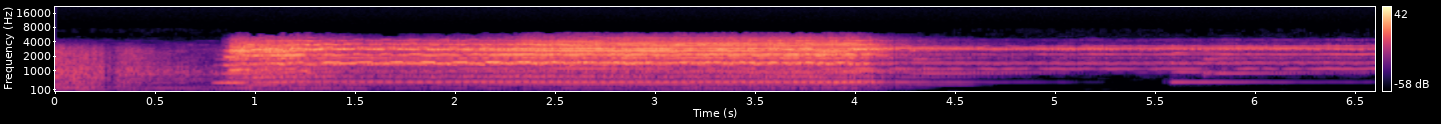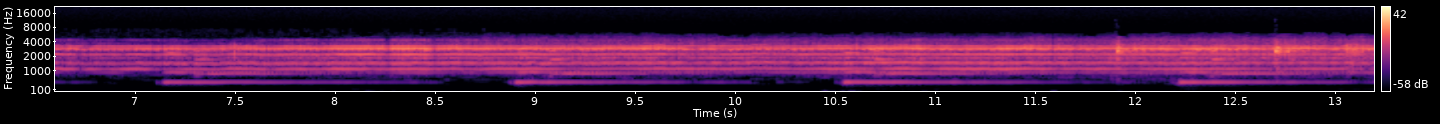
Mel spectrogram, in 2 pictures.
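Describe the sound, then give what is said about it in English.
A loud orchestral chord gives way to a sustained held tone, under which a clock on a dresser in a hotel room ticks slowly and steadily in a regular, deliberate rhythm, with no voices. “I'm standing here staring at a clock on a dresser in a crummy hotel room.”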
